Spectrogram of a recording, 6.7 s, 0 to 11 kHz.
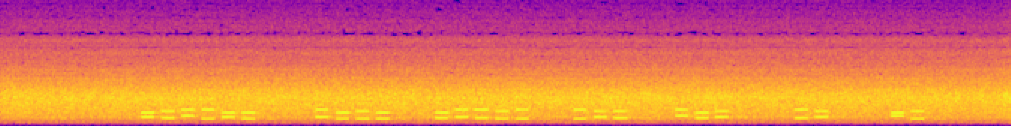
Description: DTMF, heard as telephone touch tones, dialled by machine, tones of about 90 ms, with radio hiss and a squelch burst at the end. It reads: 75#371 9121 49623 385 #48 68 *2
